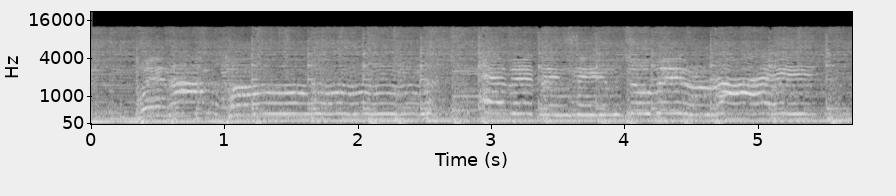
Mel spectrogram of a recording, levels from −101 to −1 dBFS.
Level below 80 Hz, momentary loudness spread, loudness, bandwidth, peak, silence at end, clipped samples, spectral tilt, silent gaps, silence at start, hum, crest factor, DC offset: -34 dBFS; 3 LU; -17 LUFS; 13 kHz; -4 dBFS; 0 s; under 0.1%; -4 dB/octave; none; 0 s; none; 14 dB; under 0.1%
